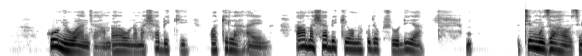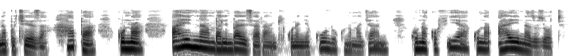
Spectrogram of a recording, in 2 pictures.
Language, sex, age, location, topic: Swahili, male, 18-24, Kisii, government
